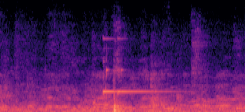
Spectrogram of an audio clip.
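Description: A single sharp clink of hard objects about a second in, followed by a short ringing tone, over a murmur of crowd voices.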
